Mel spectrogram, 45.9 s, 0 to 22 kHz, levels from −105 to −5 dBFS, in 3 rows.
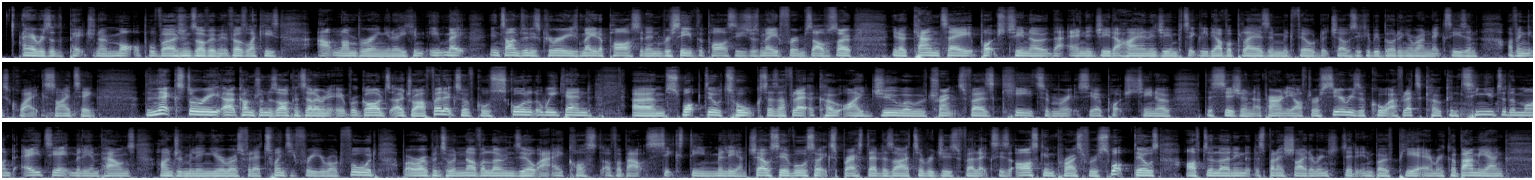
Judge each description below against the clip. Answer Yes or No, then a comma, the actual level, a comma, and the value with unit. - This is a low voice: Yes, low, 125 Hz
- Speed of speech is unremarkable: No, fast, 215 wpm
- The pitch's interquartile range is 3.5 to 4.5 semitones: No, average, 2.7 semitones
